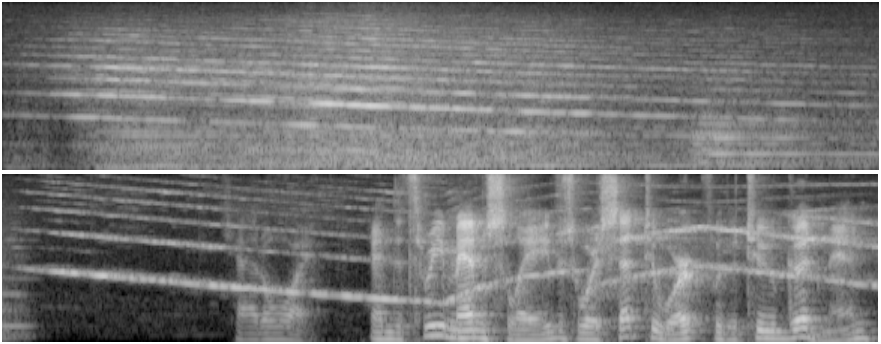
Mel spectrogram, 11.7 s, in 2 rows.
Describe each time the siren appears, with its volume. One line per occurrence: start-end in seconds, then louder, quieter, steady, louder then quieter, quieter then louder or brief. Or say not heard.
0.0-11.6 quieter.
